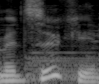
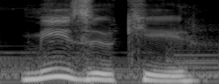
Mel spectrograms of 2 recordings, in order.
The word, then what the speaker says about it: Mizuki: It's It keeps saying me. It's Mizuki in the Japanese in the Japanese.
